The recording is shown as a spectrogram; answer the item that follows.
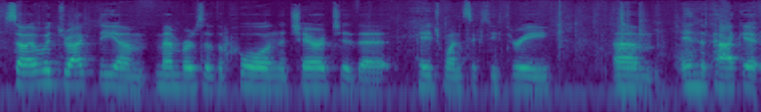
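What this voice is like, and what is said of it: Slightly odd voice. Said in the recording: “I apologize for my cold. My voice is a little bit odd.”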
